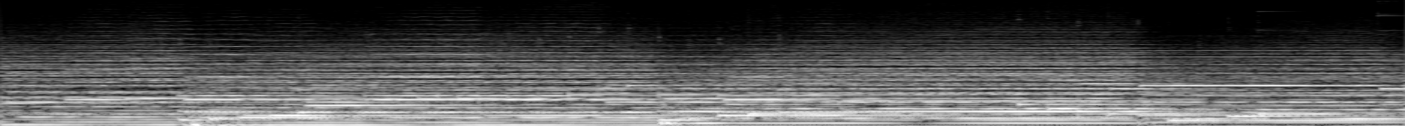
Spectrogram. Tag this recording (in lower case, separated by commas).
music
